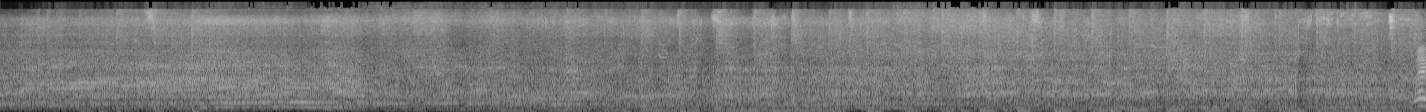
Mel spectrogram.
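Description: Race cars roar around the Rockhampton Speedway track, loud and continuous engine noise with passing surges and some tire squeal throughout, no speech.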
